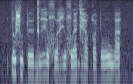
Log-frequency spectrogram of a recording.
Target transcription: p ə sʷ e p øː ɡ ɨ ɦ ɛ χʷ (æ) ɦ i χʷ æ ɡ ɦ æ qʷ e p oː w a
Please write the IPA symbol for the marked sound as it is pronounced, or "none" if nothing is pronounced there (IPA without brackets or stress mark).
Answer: a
